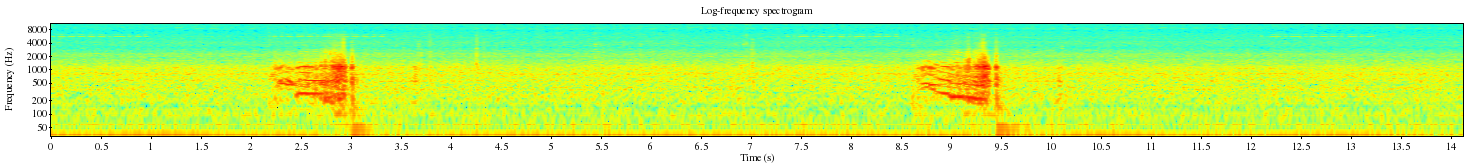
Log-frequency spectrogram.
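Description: Windscreen wiper blade dragging across wet glass with a pitched, juddering rub that falls in pitch, ending in a low thump as the arm stops. It sweeps twice, about six seconds apart, over a steady background rumble.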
